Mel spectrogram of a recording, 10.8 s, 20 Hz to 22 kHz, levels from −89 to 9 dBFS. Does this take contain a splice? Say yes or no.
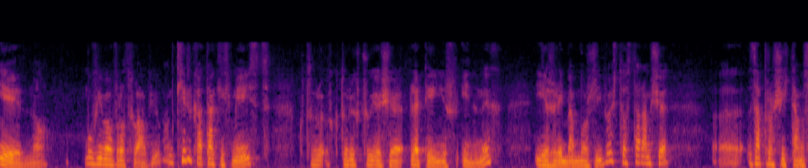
no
